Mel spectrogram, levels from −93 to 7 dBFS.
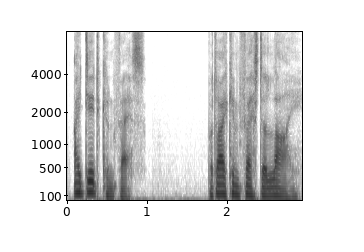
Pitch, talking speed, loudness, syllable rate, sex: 100 Hz, 165 wpm, -19 LUFS, 5.5 syllables/s, male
